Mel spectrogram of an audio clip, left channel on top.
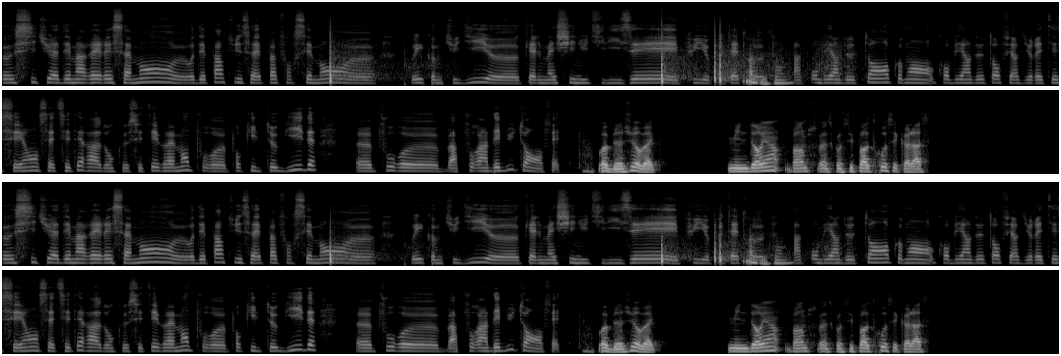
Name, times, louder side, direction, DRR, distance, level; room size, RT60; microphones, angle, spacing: voice 1, 0.0-16.1, equal, 5° right, 2.1 m, -40 dB
sound 1, 3.3-4.8 6.6-8.7, left 2 dB, 40° left, 1.6 m, -41 dB
voice 2, 7.4-7.9 16.5-17.2 17.8-19.8, left 2 dB, 15° left, 0.3 m, -30 dB
head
